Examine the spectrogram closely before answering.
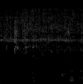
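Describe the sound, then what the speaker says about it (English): A knife is rinsed under a running tap, with a brief, steady hiss of water splashing into a sink. It is fairly quiet, and no one talks over it. "I'll grab my knife over here. We'll give it a quick rinse."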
